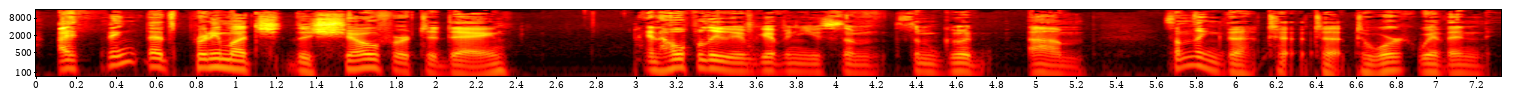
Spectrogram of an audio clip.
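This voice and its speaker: Low-voiced man, casual podcast host. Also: no echo. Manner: hesitant, rambling, repeats words. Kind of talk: casual unscripted discussion.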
